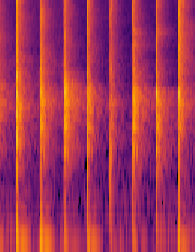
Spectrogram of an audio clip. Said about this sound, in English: I wonder if it will identify a clap as a clap.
